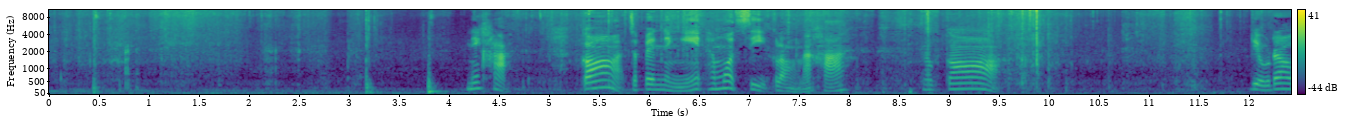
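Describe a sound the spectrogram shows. A cardboard box flap bumps and scrapes.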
